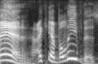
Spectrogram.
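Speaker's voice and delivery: mock narrator caught off guard, slow, swooping surprise. Joking about the narrator finally reacting to the story: imitating the surprised narrator. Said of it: "the narrator is finally surprised by this".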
